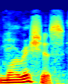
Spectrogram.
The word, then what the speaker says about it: Mauritius: So the next play at Main Stage West, which opens on September 27th and plays through the 13th, is, as you told me, is pronounced Mauritius. – Correct.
